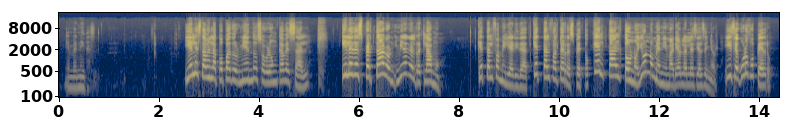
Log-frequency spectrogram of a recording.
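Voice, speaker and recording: A woman pastor preaching a sermon live in church, acting out voices with sudden loud cries. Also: high-pitched, big pitch swings, fairly quick.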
